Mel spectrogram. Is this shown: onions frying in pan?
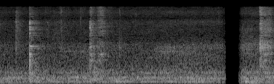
yes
